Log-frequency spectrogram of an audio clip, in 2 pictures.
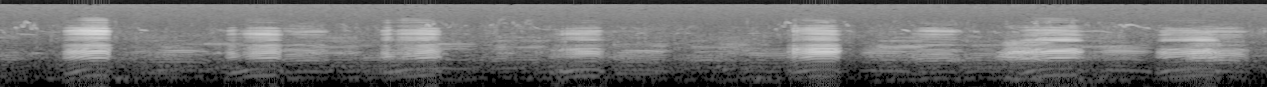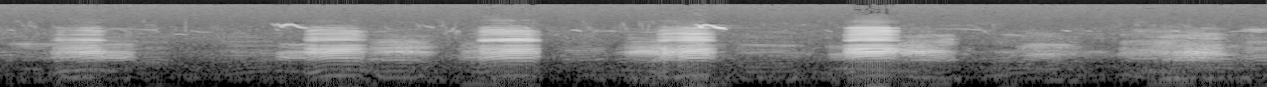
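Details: Blue wildebeest, a herd of several hundred, grunting and honking in rapid overlapping bursts about every second or so, some calls rising at their end, with thin bird chirps above the din.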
